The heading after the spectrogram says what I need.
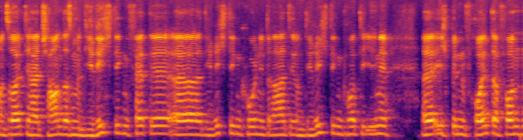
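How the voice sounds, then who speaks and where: A man talks at a fairly high pitch in a somewhat breathy voice. His intonation is monotone and flat. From Bavaria, Regensburg. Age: 30s. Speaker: nutrition and fitness coach. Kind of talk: interview.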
